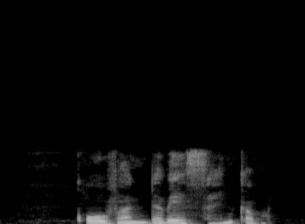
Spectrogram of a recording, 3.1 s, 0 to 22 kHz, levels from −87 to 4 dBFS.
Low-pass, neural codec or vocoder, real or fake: 7.2 kHz; vocoder, 44.1 kHz, 128 mel bands, Pupu-Vocoder; fake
